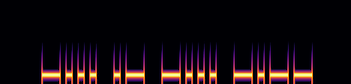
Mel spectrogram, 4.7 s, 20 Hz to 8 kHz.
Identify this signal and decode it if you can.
Morse code, heard as a keyed tone, about 15 wpm, 250 Hz. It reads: BABY
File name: morse-training-15WPM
